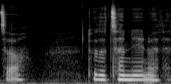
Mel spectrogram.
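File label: "tynnu" Welsh, spoken word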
